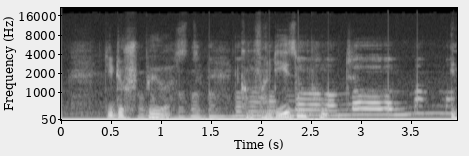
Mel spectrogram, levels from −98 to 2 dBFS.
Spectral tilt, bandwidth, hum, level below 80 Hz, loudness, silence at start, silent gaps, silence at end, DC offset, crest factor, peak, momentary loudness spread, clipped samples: -7 dB/octave; 17.5 kHz; none; -38 dBFS; -23 LUFS; 0.05 s; none; 0 s; 20%; 18 dB; -4 dBFS; 12 LU; under 0.1%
